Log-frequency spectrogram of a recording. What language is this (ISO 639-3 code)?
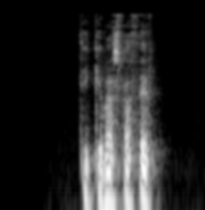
glg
